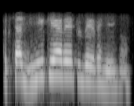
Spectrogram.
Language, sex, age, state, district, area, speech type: Hindi, female, 60+, Uttar Pradesh, Sitapur, rural, conversation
